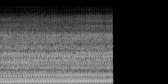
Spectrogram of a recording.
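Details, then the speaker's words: Boat electric propulsion motor after its mounting was redone with two rubber grommets: about a second of steady, even hum with no shudder or rattle. It earlier vibrated because the bolts bottomed out and could not compress the mount. Now vibration-free. "I changed out the mounting and I actually added two rubber grommets and now she doesn't vibrate at all"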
